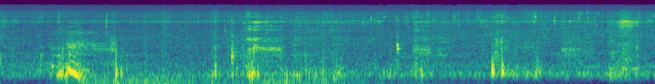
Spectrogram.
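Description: Footsteps on loose rock and gravel, low thumps about twice a second for a few seconds, with wind buffeting the microphone.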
